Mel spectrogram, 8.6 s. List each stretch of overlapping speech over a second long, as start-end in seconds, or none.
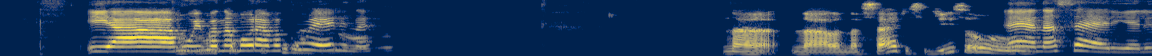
1.3-2.8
